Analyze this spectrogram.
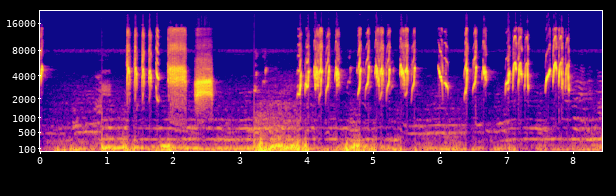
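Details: Long-tailed shrike giving its "toet toet" song, meant to prompt other shrikes to sing: quick series of sharp high clicks and harsh notes in short rapid runs, separated by brief gaps, over a low background hum.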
